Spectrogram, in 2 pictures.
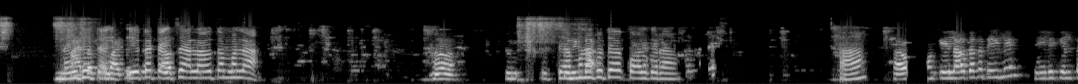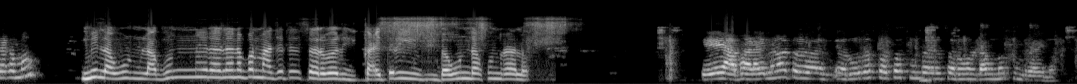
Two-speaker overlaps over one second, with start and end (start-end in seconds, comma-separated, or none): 0.8-2.3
